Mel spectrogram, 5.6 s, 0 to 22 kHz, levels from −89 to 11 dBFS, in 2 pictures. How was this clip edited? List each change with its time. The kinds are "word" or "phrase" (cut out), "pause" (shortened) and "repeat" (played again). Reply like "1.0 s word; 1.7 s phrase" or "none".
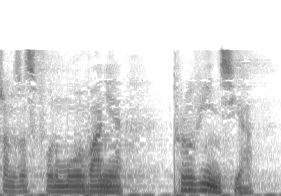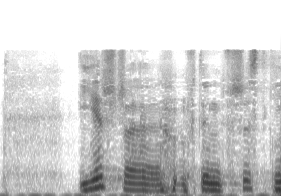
none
